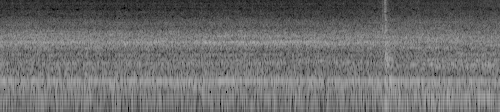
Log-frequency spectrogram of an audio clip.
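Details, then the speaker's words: Pool heater combustion blower running freely with a smooth, steady mid-pitched whir, no scraping; after loosening by hand as a temporary fix for a fan lock error, it now starts on its own. Rust from condensation had made it stick under slight resistance. "fan will start up on its own before it was not starting up because it's spinning so freely right now it will spin it will start up on its own if it has even just a little resistance it won't"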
